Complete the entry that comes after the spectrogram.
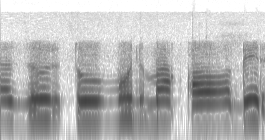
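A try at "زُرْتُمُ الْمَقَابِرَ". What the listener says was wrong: ज़ुरतुमुल नहीं है, यहाँ पर ता को भी शॉर्ट साउंड करेंगे, मीम को भी शॉर्ट साउंड करेंगे, तो ज़ुरतुमुल ज़ुरतुमुल मक़ाबिर। हाँ, जब आप रॉ से पहले कसरा हो तो फिर रॉ जो है वो लाइट होगी।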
